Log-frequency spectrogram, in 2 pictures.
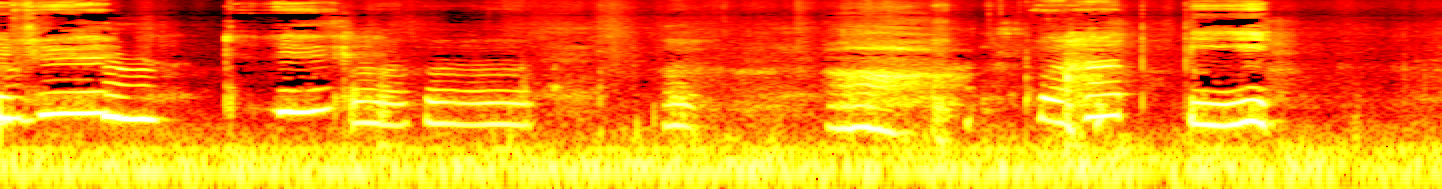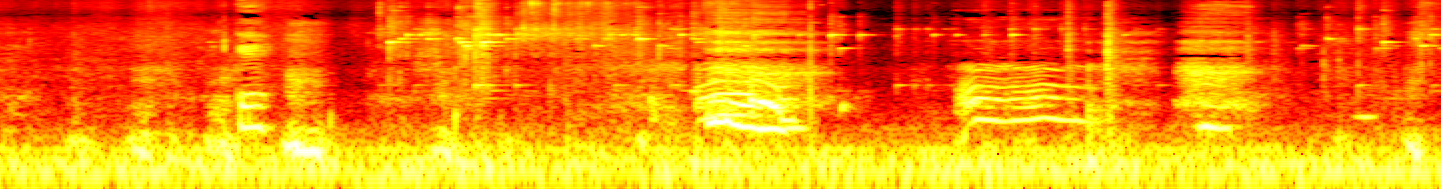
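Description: A young woman sobs and wails close by.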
